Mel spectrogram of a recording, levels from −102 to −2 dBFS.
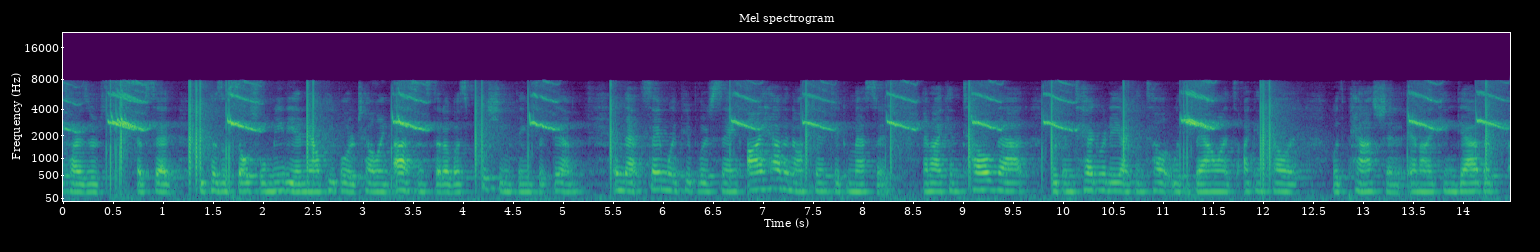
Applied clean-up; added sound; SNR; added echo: none; Fireworks; 1 dB; reverberation time 0.6 s.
